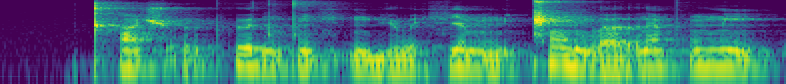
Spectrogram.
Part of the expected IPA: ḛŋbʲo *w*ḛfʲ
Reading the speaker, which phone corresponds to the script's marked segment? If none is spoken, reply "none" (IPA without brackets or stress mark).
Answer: w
